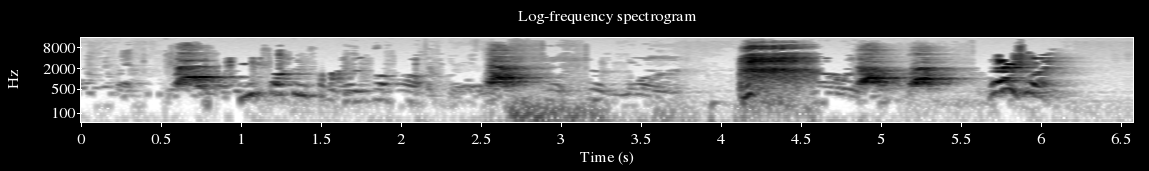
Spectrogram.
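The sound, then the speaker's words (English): A dog barks and yips in a quick, irregular string of about eight sharp, loud bursts, with brief pauses between them. “Hey, speaking of dogs.”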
